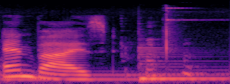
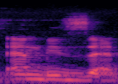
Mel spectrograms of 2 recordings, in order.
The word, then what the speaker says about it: enbyzee: Yeah, I'm really sorry for the cursed pronunciation of the text-to-speech. It's enbyzee actually, so...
